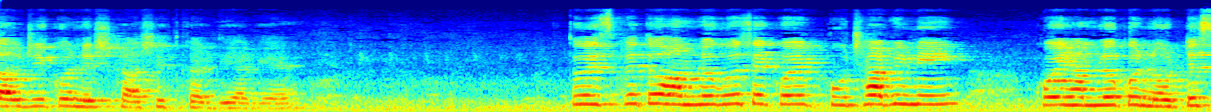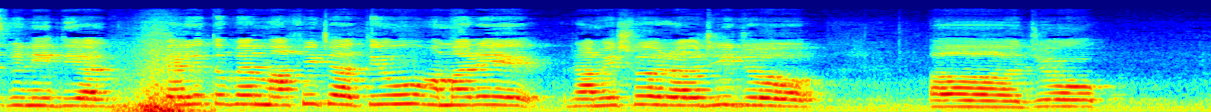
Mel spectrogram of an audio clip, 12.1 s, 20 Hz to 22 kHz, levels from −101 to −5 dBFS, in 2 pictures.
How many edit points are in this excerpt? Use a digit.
1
